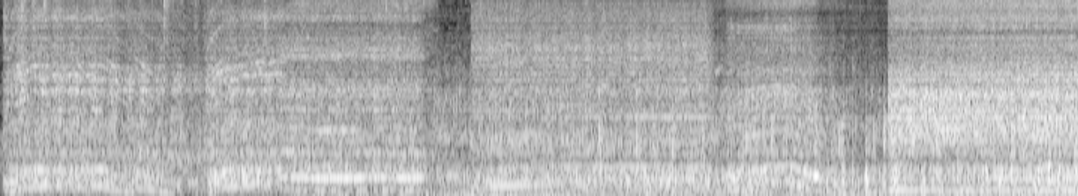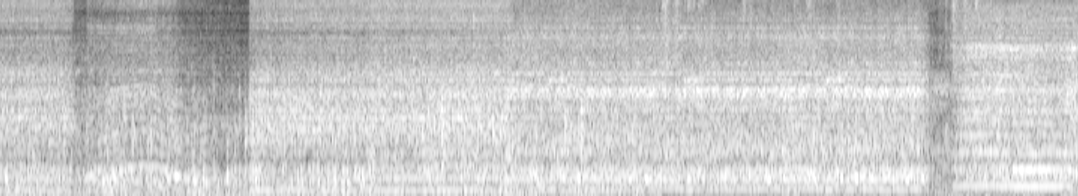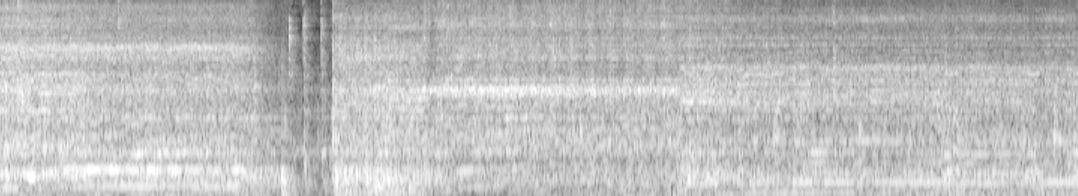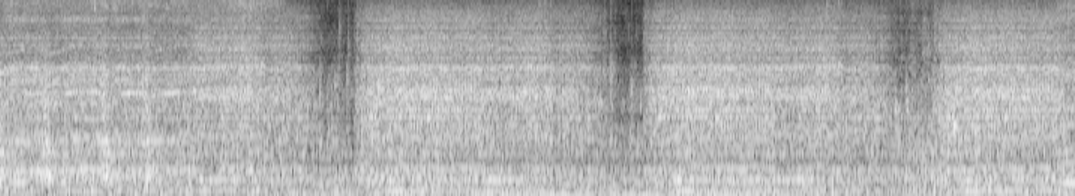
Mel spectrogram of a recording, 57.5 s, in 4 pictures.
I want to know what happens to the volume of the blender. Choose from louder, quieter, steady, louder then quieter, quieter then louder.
louder then quieter.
